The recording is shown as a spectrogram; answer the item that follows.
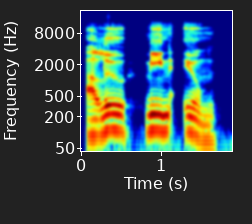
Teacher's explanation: Yes, that goes beyond a mere shift in vowel sounds. The British version literally inserts an entirely extra syllable into the word, aluminium.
